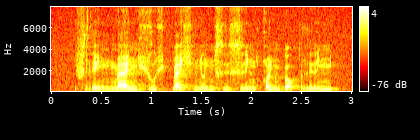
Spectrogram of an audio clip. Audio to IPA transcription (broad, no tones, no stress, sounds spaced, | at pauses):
f r e ɲ ŋ͡m æ ɲ ç u ç k͡p æ ç ɲ ɔ ɲ x ɨ x ɨ ɲ q u ɲ ɗ ɔ p r ɨ ɲ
